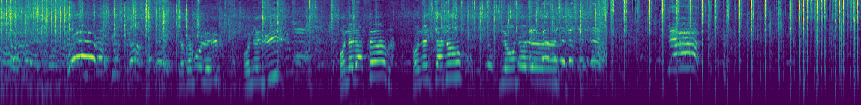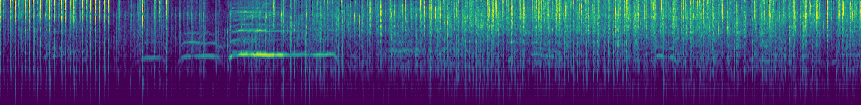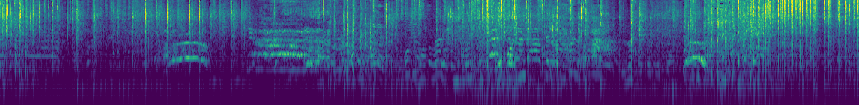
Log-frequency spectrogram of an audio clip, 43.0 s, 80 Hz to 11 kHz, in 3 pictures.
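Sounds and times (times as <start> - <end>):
people shouting: 0.0 - 3.5, 11.0 - 11.9, 14.9 - 16.0, 16.6 - 35.7, 36.5 - 39.2, 40.0 - 41.7
paintball markers firing: 0.0 - 3.7, 7.0 - 43.0.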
